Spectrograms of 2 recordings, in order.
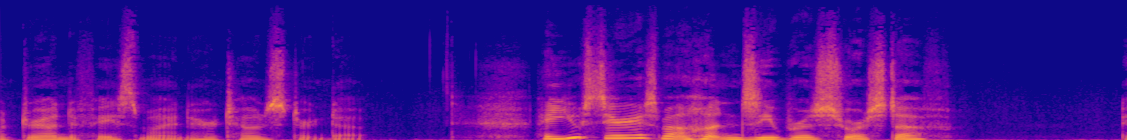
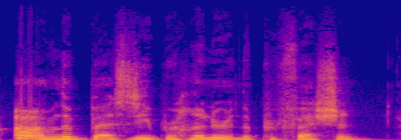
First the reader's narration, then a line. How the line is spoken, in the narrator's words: I blurted suddenly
